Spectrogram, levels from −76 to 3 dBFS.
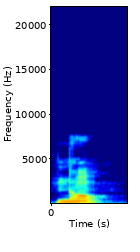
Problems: none marked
